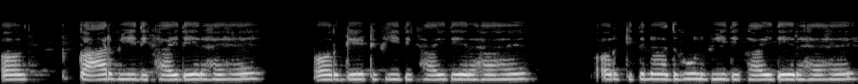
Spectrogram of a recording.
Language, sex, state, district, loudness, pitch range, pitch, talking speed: Hindi, female, Chhattisgarh, Sarguja, -16 LUFS, 225-235 Hz, 230 Hz, 155 wpm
